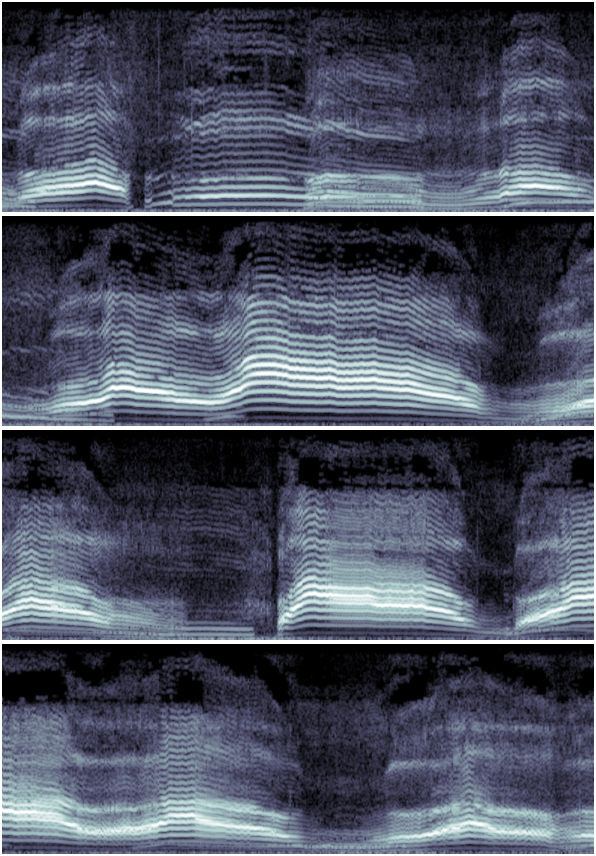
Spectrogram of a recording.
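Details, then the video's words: Fighting pair of cats trading loud, sweeping howls that swoop up and down repeatedly, some rising into shrill wails, with brief silent gaps between outbursts. "Two Cats Fighting"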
